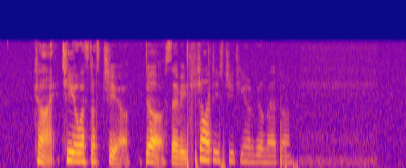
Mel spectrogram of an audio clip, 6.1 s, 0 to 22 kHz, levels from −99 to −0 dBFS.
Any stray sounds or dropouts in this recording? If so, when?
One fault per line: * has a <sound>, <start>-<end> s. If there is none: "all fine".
all fine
